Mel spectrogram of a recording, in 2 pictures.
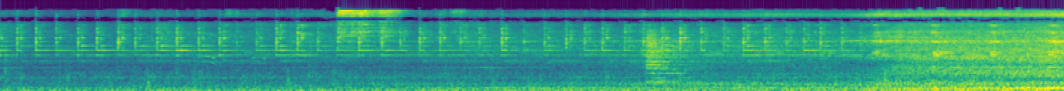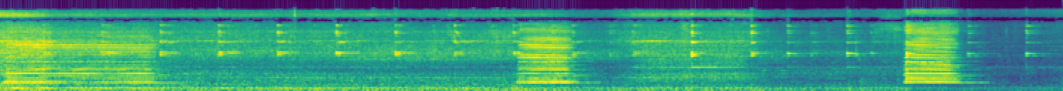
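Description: A passing train rumbles steadily, loudest about twelve to fifteen seconds in. Its multi-note air horn sounds four times: a faint short blast, a long blast, then two short blasts.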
